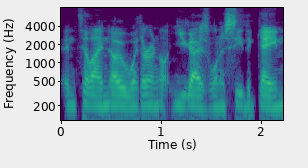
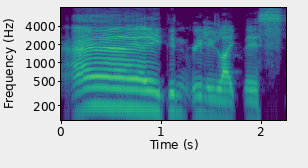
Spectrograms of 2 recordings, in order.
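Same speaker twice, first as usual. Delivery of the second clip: drawn-out, higher mock complaint; imagined disappointed viewer; 7 semitones higher, slower than usual. Host voices a viewer's negative comment, drawn-out mock reluctance. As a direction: stretch the first word high and reluctant. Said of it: "Leave a comment saying".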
